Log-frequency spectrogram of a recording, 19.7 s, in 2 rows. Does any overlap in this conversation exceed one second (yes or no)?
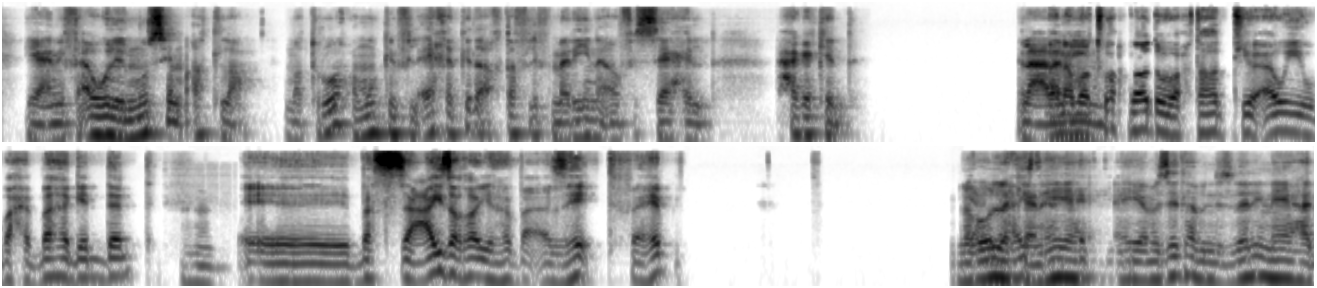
yes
